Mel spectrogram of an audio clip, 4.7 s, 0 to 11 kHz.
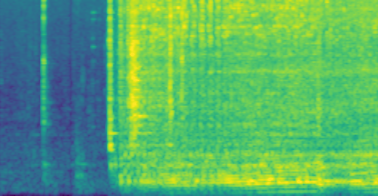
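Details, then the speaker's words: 1957 Evinrude 7.5 outboard, stalls on deceleration after optimal high-speed setting, low-speed needle one and a half turns out, new fuel tank: pull-start catches, runs unevenly with popping sneezes; owner suspects not enough fuel, carburetor possible. "Sneezing again. So that indicates to me that it's not getting enough fuel."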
